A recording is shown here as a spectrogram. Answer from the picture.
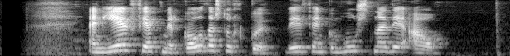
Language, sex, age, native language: Icelandic, female, 40-49, Icelandic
